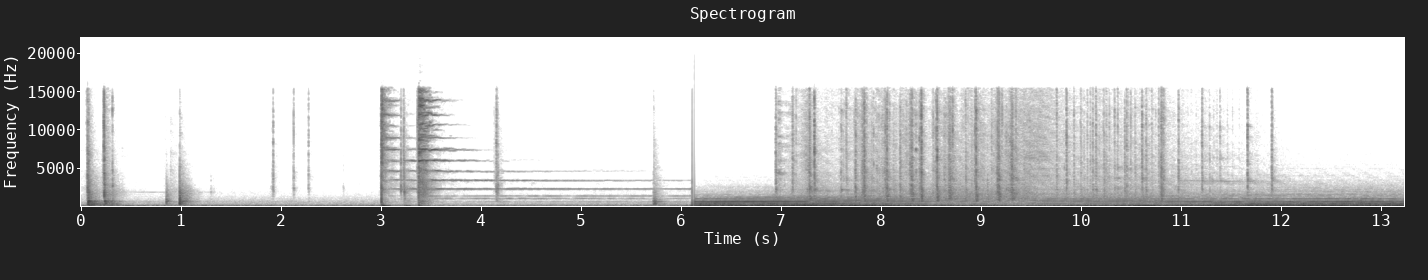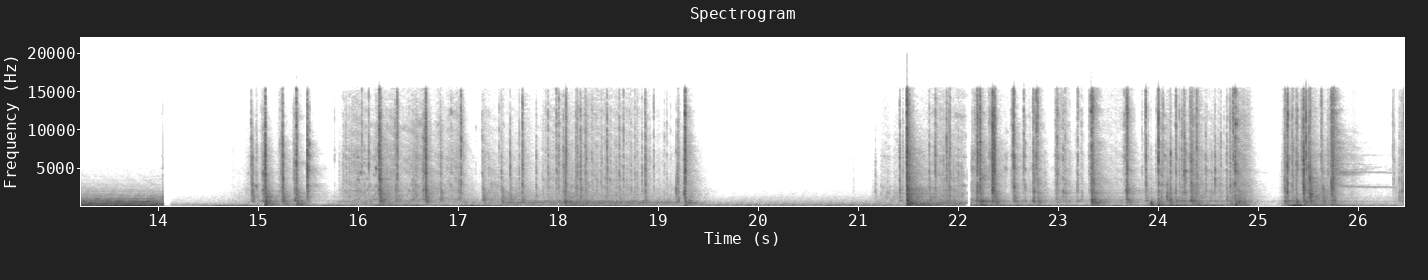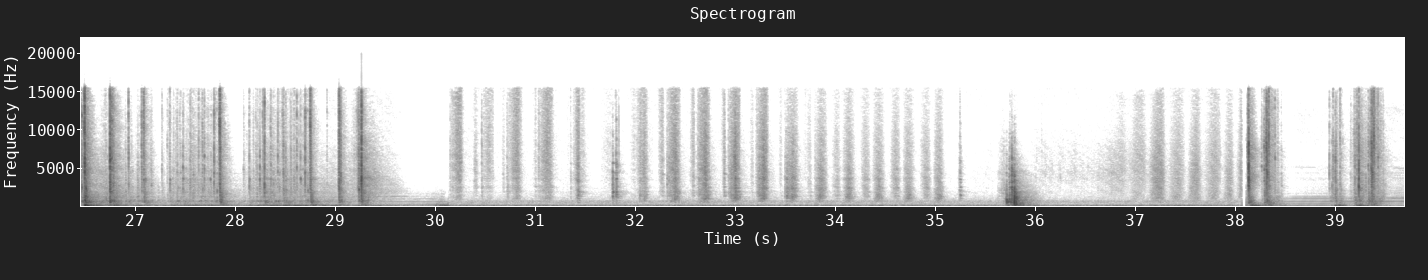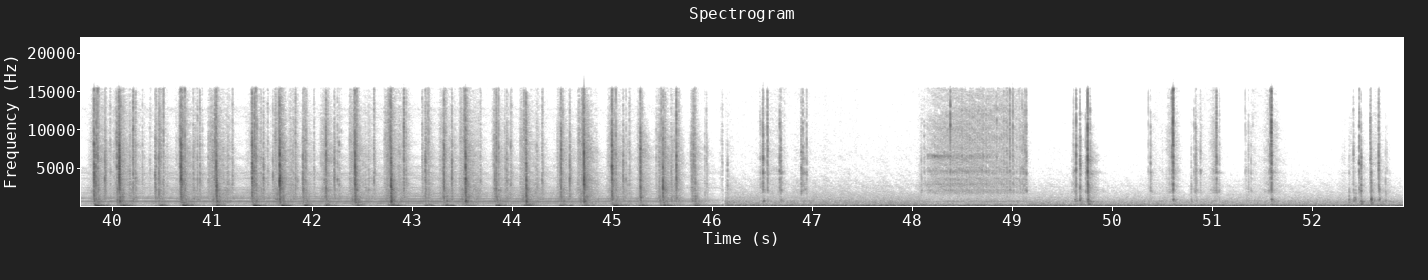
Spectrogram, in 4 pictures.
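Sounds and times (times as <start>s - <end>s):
manual typewriter typing: 7.0s - 12.0s, 14.9s - 19.4s, 21.3s - 29.6s, 38.1s - 46.9s.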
